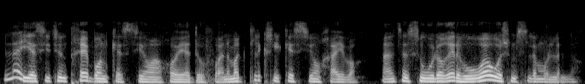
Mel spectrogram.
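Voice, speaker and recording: A man's voice: medium pitch, lively intonation, very fast, mellow, dry recording. A man with a Moroccan accent hosting an online voice chat room, teasing the people he talks to, laughing often and dropping in French words. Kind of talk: casual chat. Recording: dull, dry lo-fi voice chat audio.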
